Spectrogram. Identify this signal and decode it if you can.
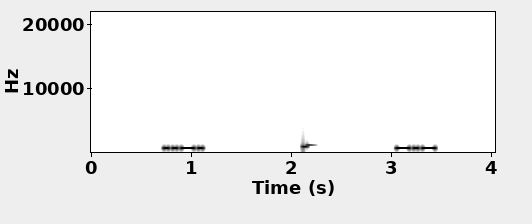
Morse code, heard as a keyed tone, about 27 wpm, 700 Hz. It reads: F K
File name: Single-Letter-Number-28wpm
